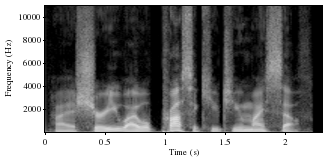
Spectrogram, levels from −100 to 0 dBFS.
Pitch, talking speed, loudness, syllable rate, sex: 120 Hz, 210 wpm, -20 LUFS, 6.7 syllables/s, male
